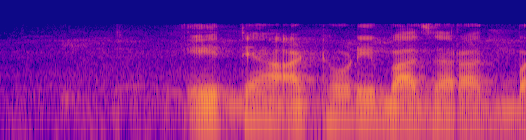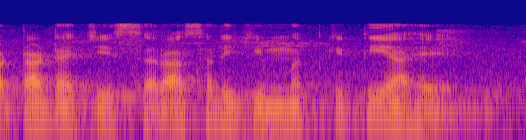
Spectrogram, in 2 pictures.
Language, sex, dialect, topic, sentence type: Marathi, male, Standard Marathi, agriculture, question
